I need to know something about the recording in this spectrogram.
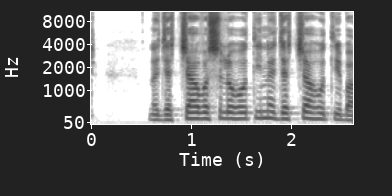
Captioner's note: non-english speech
